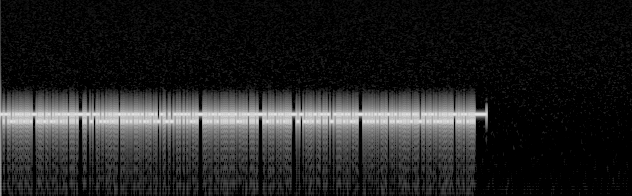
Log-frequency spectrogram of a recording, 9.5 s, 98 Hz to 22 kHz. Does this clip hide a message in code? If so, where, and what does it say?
Yes: RTTY (75 baud, 170 Hz shift) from 0.0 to 7.3 s, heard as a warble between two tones, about 860 Hz centre. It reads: … JRVRH U6XMA DKWCW UOEO1 SCCYY 6A04M BG960 ILCGL FNEUU SXLUY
